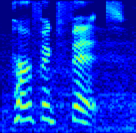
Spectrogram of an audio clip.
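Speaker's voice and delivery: ordinary talk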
